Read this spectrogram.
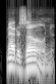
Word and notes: metazoan: American English

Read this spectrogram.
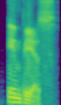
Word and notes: impious: British English

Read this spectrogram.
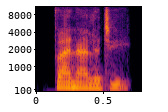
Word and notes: finality: Indian

